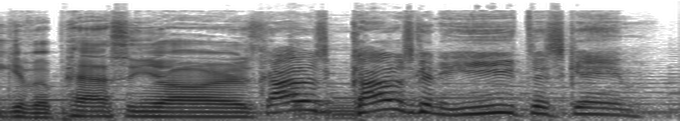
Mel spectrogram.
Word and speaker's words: Kyler: again Kyler Kyler Kyler Kyler like Skyler but with Kyler I always messed up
